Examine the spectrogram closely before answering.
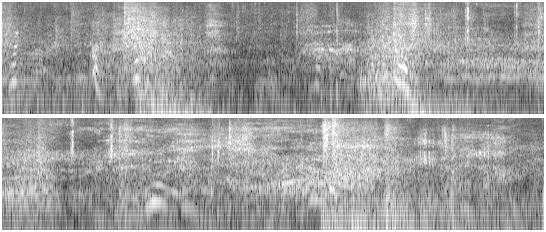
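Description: A metal gate rattles and clanks as it is shaken.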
